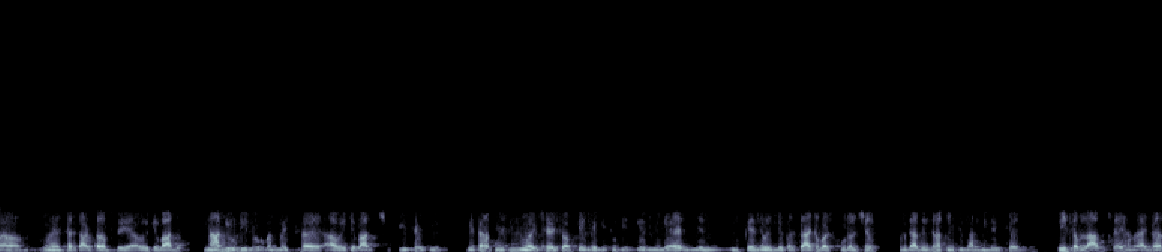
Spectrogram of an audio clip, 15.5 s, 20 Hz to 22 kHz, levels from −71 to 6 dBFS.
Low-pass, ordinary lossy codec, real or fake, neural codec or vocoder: 3.6 kHz; none; fake; codec, 24 kHz, 3 kbps, HILCodec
